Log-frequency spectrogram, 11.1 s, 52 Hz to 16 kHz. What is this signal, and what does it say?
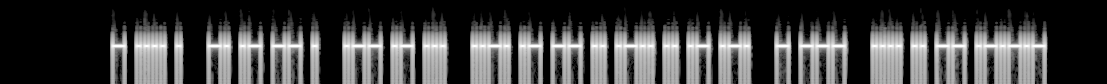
Morse code, heard as a keyed tone, about 30 wpm, 700 Hz. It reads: THE NAME WAS FAMILIAR TO HIM.
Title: Sentences from Top 1000 Words 30wpm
